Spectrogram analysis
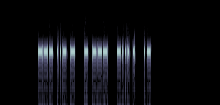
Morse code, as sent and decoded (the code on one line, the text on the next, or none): --- ..- - / - --- / -... / .-
OUT TO BE A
